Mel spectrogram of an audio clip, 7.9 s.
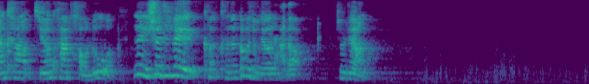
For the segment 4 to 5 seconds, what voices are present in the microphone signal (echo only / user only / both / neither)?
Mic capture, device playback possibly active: echo only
